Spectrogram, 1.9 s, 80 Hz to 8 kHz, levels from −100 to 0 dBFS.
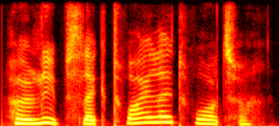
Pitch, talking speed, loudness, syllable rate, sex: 275 Hz, 160 wpm, -16 LUFS, 4.0 syllables/s, female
